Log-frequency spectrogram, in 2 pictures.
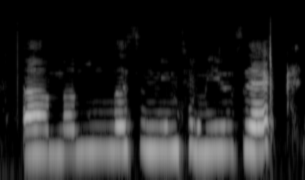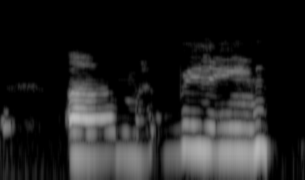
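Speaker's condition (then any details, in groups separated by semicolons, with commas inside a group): Cerebral palsy; since birth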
